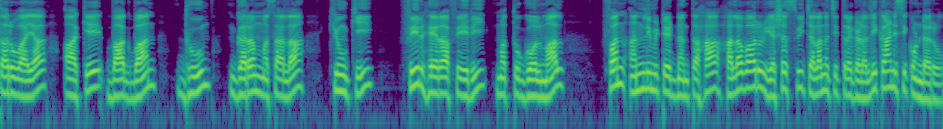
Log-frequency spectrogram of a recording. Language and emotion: Kannada, neutral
